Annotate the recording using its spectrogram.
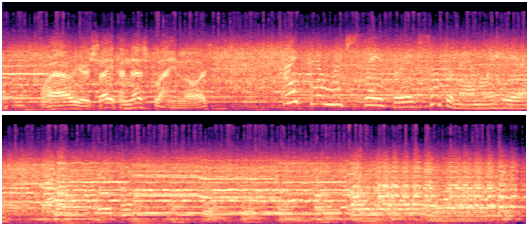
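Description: Brass-led orchestral cartoon score. Gliding figures in the first few seconds give way to broad sustained chords.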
